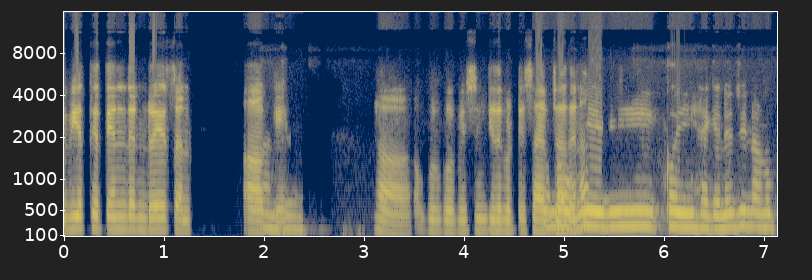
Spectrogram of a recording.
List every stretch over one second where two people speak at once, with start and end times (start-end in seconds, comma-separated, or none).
none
